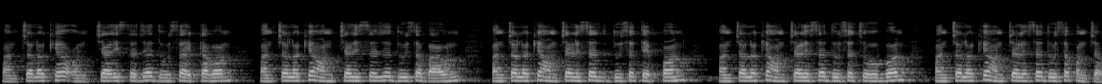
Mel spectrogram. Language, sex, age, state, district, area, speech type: Odia, male, 18-30, Odisha, Dhenkanal, rural, spontaneous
